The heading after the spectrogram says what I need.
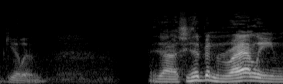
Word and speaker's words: Gillan: Some people say Gillian, but it's actually Gillan.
